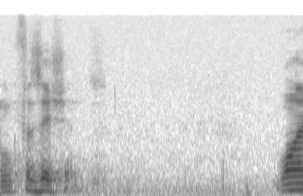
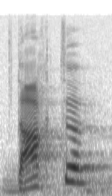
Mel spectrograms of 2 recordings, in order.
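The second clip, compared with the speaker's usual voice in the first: a sharp, much higher "Doctor" in a South Boston Irish brogue; 10 semitones higher, 3 dB louder than usual. Retold or imitated. The district attorney calls the doctor, South Boston Irish brogue. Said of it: "South Boston Irish brogue".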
